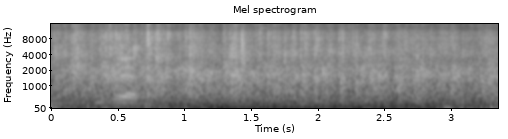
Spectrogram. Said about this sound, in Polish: Wielkie brawa dla chłopaków.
